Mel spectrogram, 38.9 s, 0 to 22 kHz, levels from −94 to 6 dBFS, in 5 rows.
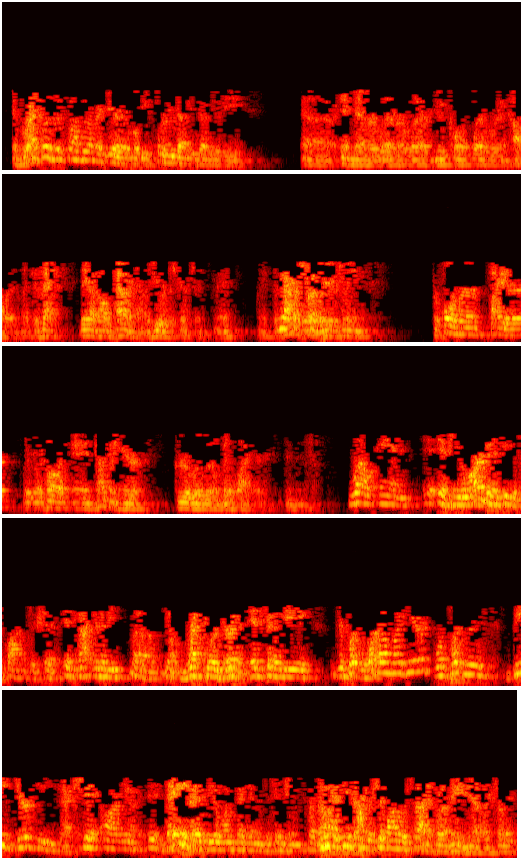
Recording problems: off-mic speech; far
garbled, watery; badly; nothing above 3 kHz
room echo; slight; dies away in 0.4 s

